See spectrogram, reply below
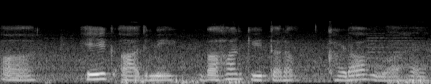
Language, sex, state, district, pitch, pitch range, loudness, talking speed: Hindi, female, Punjab, Fazilka, 200 Hz, 175-205 Hz, -18 LUFS, 125 wpm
